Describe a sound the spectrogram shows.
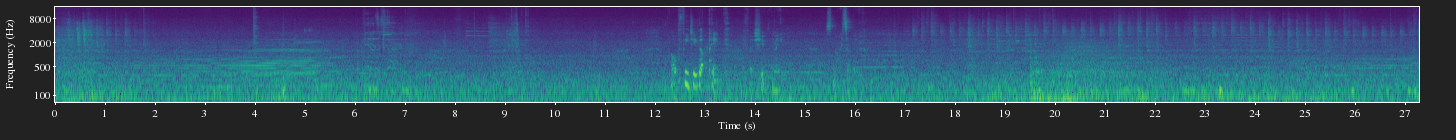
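A large ship's engines rumble steadily.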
